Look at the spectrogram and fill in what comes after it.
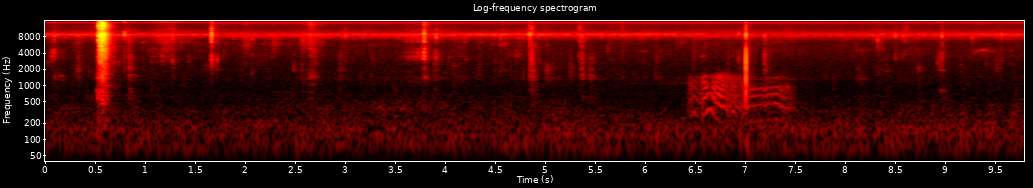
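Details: Kitten eating fish bones in Kuala Kapuas, Central Kalimantan, on Wednesday 17 July 2019. One short, wavering meow arrives late in the clip, after an early sharp click, against a quiet room hum.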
